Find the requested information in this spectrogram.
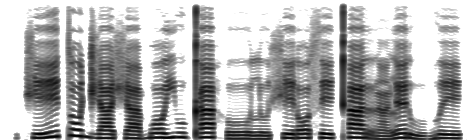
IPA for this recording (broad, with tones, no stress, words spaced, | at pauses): t͡ʃeː˨˦tɔ˦ d͡ʒa˨ʃa˨ bɔ˦ ju˦kʼa˦hoː˨ lʊ˨ ʃe˦ɾɔ˦se˦ kʰa˦ rã˨lɛ˦ɾuː˨ ɡʷe˦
